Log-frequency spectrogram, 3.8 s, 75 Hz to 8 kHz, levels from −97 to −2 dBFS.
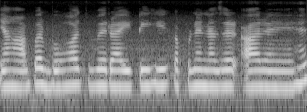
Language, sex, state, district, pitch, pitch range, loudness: Hindi, female, Bihar, Begusarai, 220 Hz, 215-225 Hz, -22 LUFS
